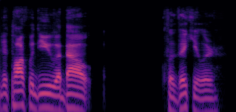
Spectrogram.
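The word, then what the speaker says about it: Clavicular: Um, so I I wanted to talk with you about clvicular. Is that how you pronounce it? I think so. Yeah. Yeah. No. Yes, that is how you pronounce it. Clvicular.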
